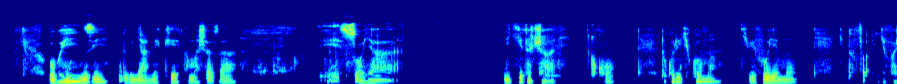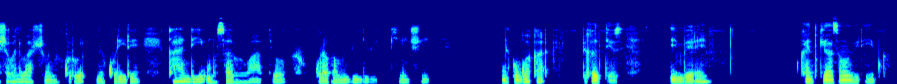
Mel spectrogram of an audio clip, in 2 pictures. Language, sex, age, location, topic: Kinyarwanda, male, 18-24, Musanze, agriculture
